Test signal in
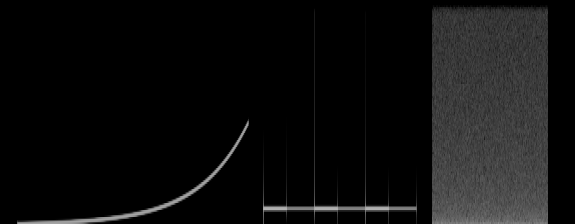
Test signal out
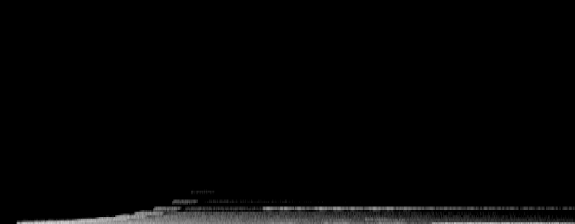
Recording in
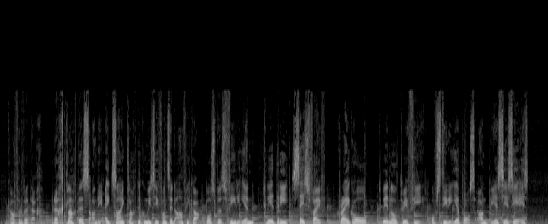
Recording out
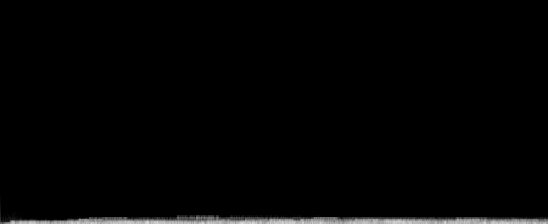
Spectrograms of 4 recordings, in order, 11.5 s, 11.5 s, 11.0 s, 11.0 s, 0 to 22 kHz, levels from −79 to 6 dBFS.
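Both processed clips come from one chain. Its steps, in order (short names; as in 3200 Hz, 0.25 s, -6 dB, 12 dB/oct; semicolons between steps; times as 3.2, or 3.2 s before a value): Wiener smoothing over 15 samples; reverb removal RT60 0.76 s; LPF 1100 Hz 12 dB/oct; tilt -4.5 dB/oct; notches 50/100/150/200/250/300 Hz; in parallel at -2.5 dB: compressor, threshold -26 dBFS; on the sum: decimation with a swept rate 35×, swing 160% 2.8 Hz; loudest bins only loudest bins 2; on a send: diffused feedback echo 0.771 s, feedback 66%, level -14.5 dB; on the sum: non-linear reverb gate 0.45 s flat, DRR -6.5 dB; gain -5.5 dB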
